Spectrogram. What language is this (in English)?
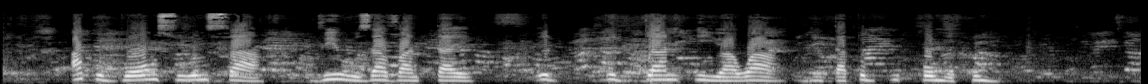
Gidar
